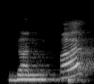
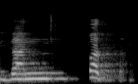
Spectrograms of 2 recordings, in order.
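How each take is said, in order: First: Said in the usual way. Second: Ganpat drawn out very slowly; slow dictation. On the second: Shown as a demonstration. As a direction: stretch Ganpat for the children. (Ganpat धीरे धीरे बोलकर) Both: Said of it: "Ganpat कैसे लिखेंगे?".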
